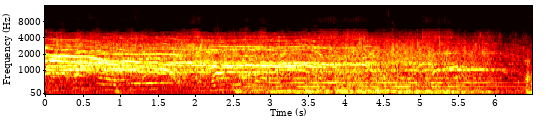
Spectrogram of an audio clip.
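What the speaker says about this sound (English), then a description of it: "A big round of applause on stage, our world champion." A large crowd cheers, yells and whoops loudly and continuously as a world champion dancer appears on stage, the roar sustained throughout before easing slightly near the end.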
